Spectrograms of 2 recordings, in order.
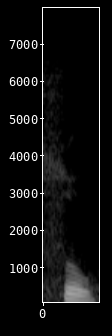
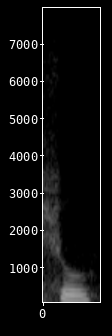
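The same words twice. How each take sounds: First: The consonant sounds like a clear 's'. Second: The consonant sounds like 'sh'. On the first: The speaker calls it right. "সু না, সু" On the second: The speaker calls it wrong. "একটু সু হচ্ছে"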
